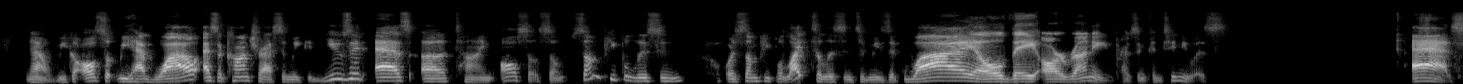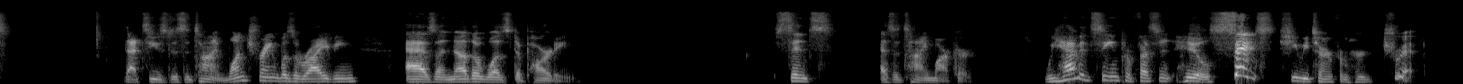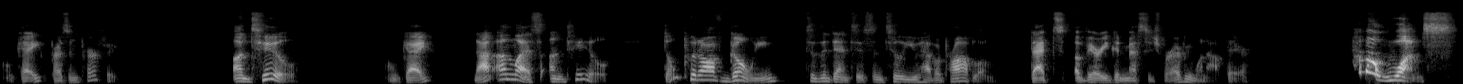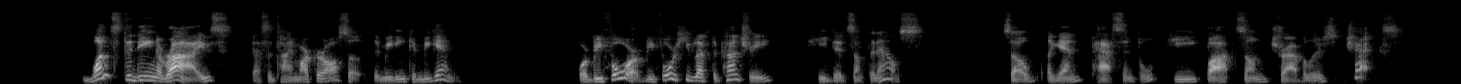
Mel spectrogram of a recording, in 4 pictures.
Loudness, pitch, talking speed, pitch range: -25 LUFS, 135 Hz, 135 wpm, 115-175 Hz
